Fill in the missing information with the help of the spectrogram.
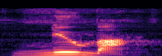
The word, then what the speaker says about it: pneuma: Now, this word for spirit in the New Testament, the Greek word is pneuma. Can you say that with me? Pneuma. If you're reading it in your notes, there's a P. You don't pronounce the P, it's silent. It's not pneuma, it's pneuma.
